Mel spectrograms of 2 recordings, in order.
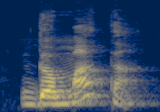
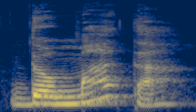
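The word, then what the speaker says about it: ντομάτα: Sound d when they're at the beginning of the word, it can be domata, tomato, domata, or in the middle of the word or a name, they can pronounce like nd.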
